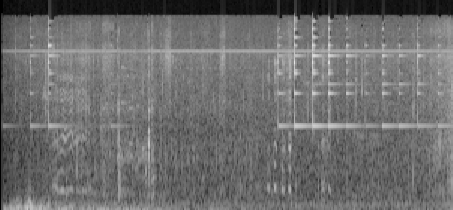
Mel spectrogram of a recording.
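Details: Newborn goat kids, twins of a white female and a brown male, recorded just after birth while the mother tends them: soft, short bleats early on, followed by scattered clicking and rustling noises.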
